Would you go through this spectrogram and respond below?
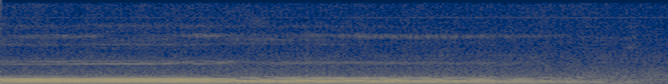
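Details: Opera singer's larynx shown during phonation, vocal fold vibration producing the sound: normal singing voice.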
